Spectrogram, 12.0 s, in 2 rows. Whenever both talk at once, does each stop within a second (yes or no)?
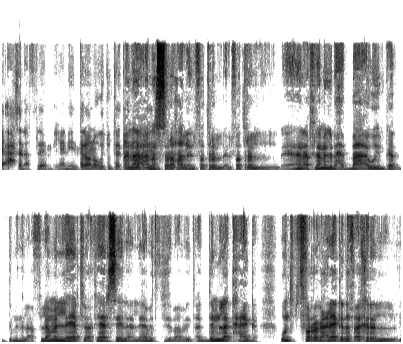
yes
